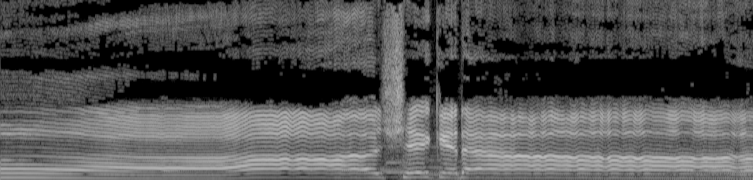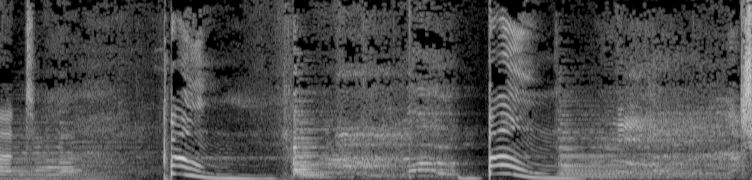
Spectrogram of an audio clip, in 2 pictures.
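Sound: big yawn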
